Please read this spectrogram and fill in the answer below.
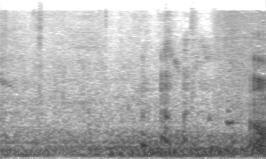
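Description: French bulldog licking and chewing at a meat patty treat held out to it by hand: quiet, uneven eating sounds from the dog.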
